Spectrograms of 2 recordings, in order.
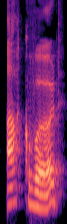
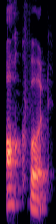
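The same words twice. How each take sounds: First: The first vowel sounds like an open 'a'. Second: The first vowel sounds like a rounded 'o'. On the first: The speaker calls it wrong. "So it is not awkward" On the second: The speaker calls it right. "but awkward. The o sound will be from Kannada"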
